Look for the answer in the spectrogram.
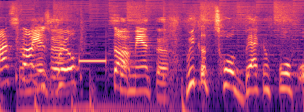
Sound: beep

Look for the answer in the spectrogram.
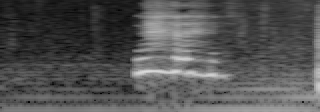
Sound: laughs

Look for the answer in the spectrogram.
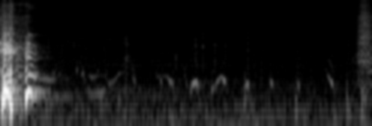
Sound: laughter; hyena laughter

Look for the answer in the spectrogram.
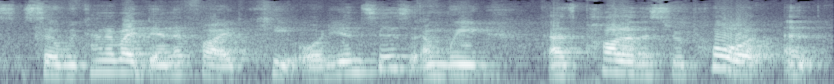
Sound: none

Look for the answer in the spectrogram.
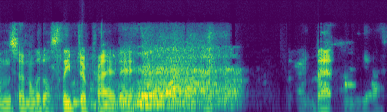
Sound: audience laughing

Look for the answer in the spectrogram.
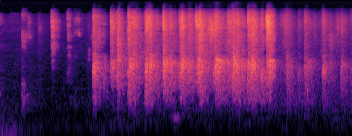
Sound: audience applauding

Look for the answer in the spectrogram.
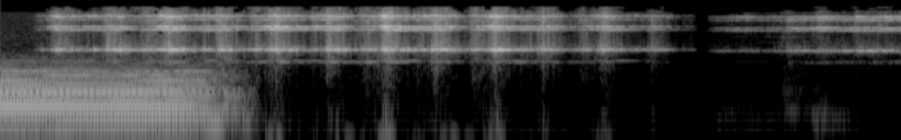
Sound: bells jingling

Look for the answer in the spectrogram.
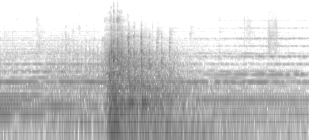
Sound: door closes

